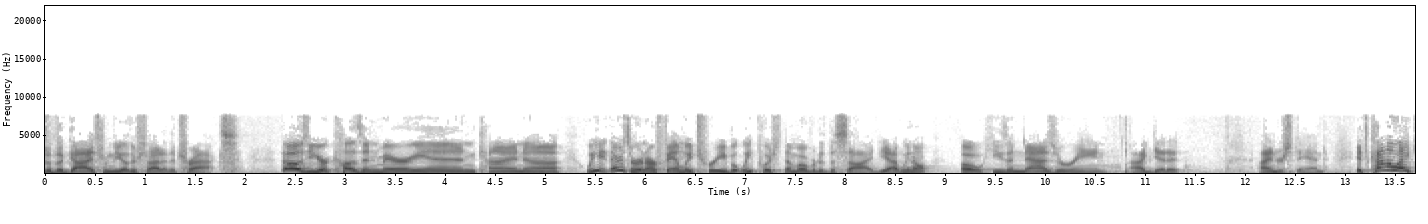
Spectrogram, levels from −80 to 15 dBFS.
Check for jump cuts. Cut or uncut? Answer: uncut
